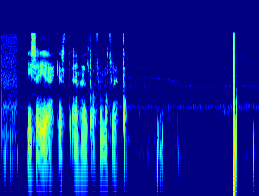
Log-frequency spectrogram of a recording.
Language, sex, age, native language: Icelandic, male, 40-49, Icelandic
